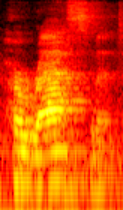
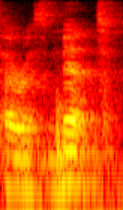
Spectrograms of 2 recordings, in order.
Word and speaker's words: harassment: that very much anymore you hear harassment for the most part and nobody says harris meant as far as i know some people say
